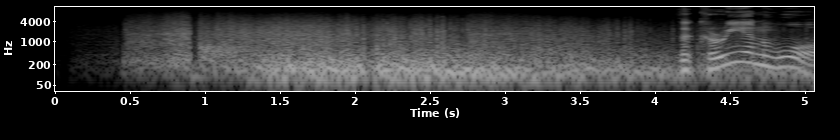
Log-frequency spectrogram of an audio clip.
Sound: explosions

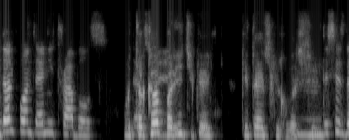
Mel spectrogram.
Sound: in Russian

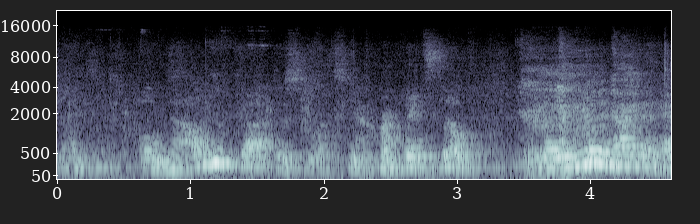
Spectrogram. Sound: laughs

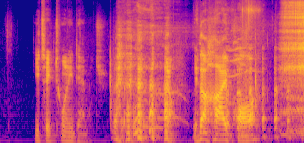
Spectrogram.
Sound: laughter

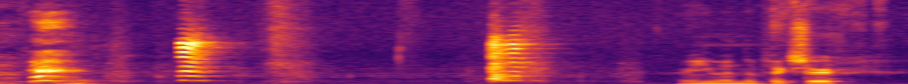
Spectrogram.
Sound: toy squeaks

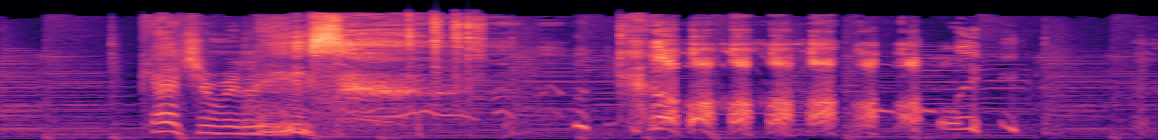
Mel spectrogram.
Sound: laughs

